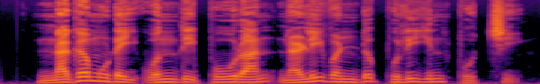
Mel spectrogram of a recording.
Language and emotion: Tamil, neutral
